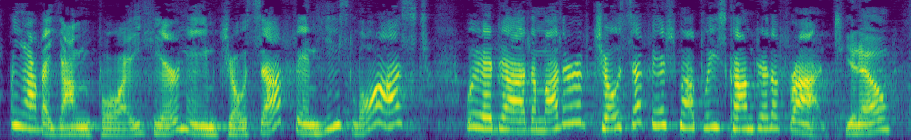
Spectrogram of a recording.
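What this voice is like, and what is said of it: Imitated Milwaukee accent. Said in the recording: “that lady in just such a great Milwaukee accent.”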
